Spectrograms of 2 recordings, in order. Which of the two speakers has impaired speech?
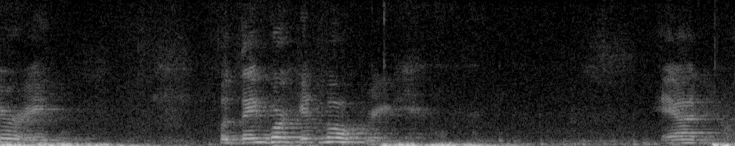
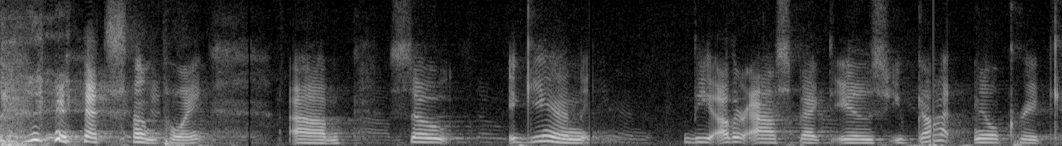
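The first: cerebral palsy; lifelong; age 58.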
